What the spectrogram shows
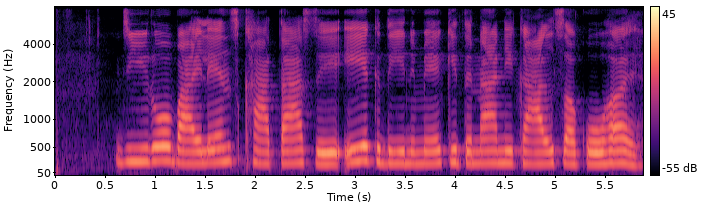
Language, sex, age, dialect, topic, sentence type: Magahi, female, 25-30, Southern, banking, question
